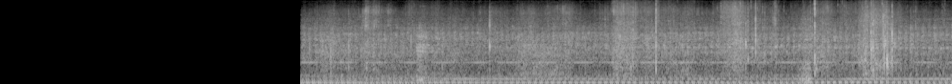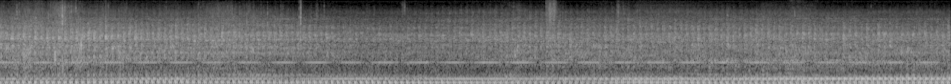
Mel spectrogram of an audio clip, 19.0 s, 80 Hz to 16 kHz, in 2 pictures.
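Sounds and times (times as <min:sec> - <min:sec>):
crackling rustles: 0:03.0 - 0:12.9
toads trilling chorus: 0:03.0 - 0:19.0.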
